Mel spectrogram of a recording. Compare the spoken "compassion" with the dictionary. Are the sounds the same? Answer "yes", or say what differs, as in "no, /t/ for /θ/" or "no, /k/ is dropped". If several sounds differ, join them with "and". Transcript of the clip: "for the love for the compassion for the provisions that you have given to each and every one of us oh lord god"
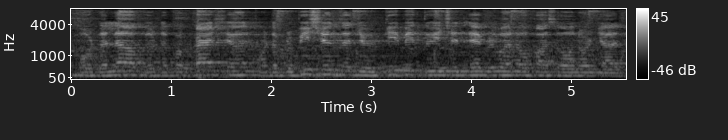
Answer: no, /m/ is dropped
